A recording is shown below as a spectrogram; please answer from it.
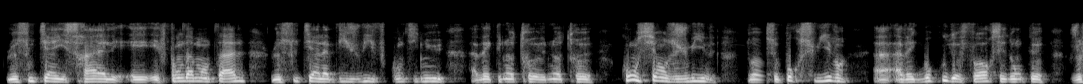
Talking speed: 170 wpm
